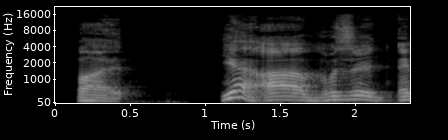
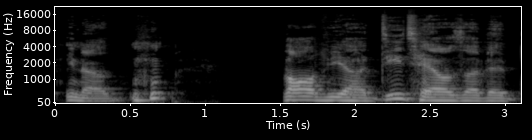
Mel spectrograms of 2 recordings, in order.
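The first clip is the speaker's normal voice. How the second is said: ordinary talk, nothing marked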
